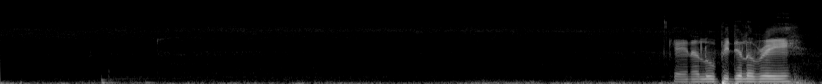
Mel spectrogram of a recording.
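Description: A cricket bat strikes a ball with a sharp knock.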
